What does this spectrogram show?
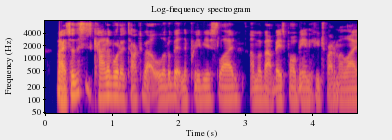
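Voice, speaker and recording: A man with a Tennessee accent speaks at a very fast pace. His pitch is fairly low and his intonation fairly even. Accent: Southern US (Tennessee). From US South, rural Tennessee. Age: 20s. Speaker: college student. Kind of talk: class presentation. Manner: hesitant, many fillers.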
